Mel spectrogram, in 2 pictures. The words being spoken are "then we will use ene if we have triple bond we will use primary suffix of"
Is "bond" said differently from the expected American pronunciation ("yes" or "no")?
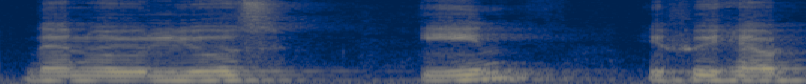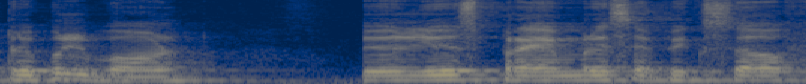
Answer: no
